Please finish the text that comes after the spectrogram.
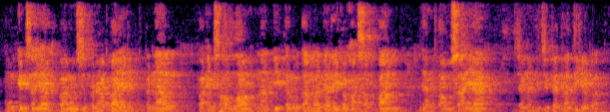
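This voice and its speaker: A man from Surabaya preaching a relaxed Eid sermon to a housing community, rambling at times and mixing in Arabic prayer phrases. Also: fairly high pitch. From Surabaya, Indonesia. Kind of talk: Eid sermon to a residential congregation. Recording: very echoey, heard from a distance over a PA.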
